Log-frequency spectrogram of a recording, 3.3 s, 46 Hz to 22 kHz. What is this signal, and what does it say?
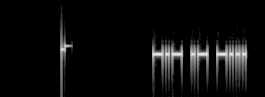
Morse code, heard as a keyed tone, about 29 wpm, 700 Hz. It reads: KAB
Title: USA Call Sign Postfixes - 3 Letters 30wpm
